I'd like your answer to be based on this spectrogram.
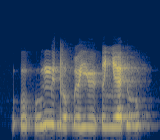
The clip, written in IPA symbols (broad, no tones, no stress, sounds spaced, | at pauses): ʔ u ʔ ṳ mʲ ə d o ɓ ʏ j y ʔ ə ʎ ɛ ɗ ṳ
